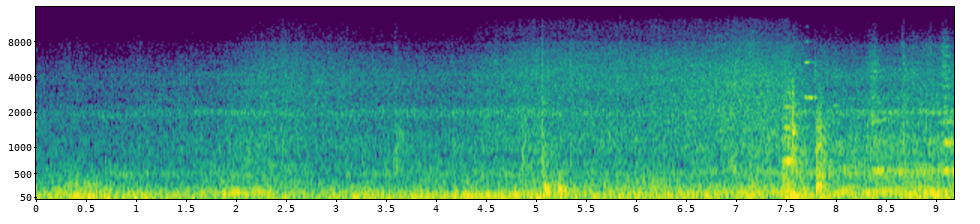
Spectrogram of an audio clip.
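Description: A vehicle engine running steadily, with a few short clunks about five seconds in and again near the end.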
